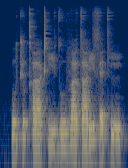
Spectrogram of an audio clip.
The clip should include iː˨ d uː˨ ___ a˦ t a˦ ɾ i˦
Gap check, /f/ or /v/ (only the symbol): v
